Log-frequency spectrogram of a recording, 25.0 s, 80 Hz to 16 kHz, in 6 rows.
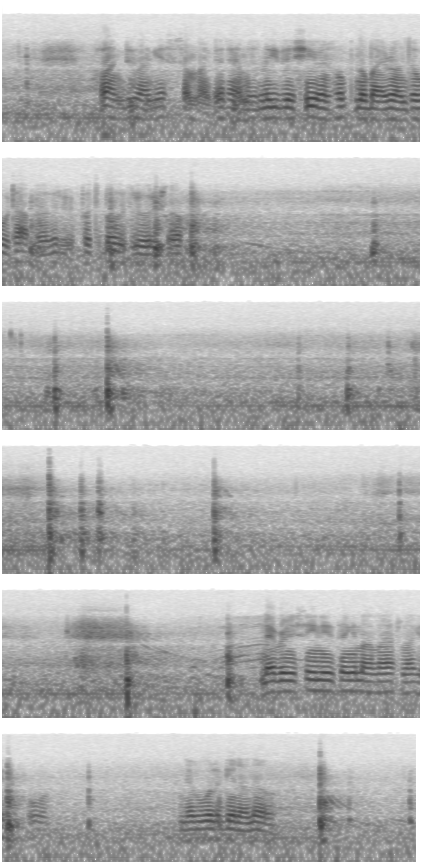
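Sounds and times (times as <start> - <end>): low mains hum: 0.0 - 25.0
mortar fire: 0.0 - 25.0
tape hiss: 0.0 - 25.0
distant explosions: 16.2 - 22.0.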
